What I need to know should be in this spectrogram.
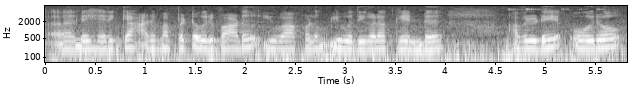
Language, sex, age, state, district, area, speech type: Malayalam, female, 30-45, Kerala, Kozhikode, rural, spontaneous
